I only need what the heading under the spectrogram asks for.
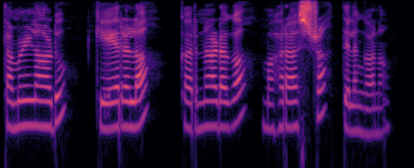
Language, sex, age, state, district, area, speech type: Tamil, female, 18-30, Tamil Nadu, Erode, rural, spontaneous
